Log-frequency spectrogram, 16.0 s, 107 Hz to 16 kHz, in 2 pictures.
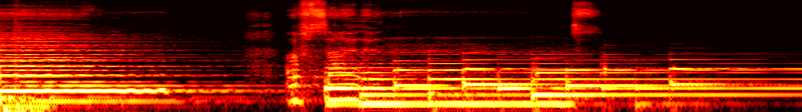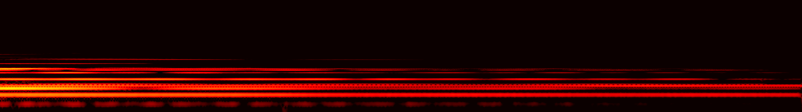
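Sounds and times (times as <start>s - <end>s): piano chord held: 0.0s - 16.0s.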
